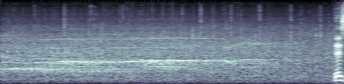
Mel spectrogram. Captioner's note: cheering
